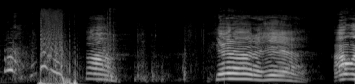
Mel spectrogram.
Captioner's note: Arizona chuckles; record scratches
